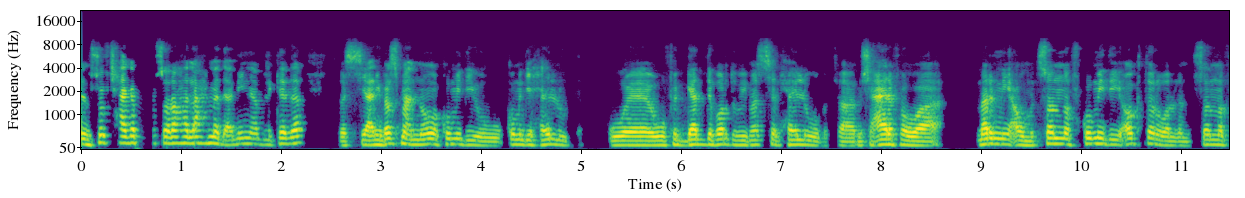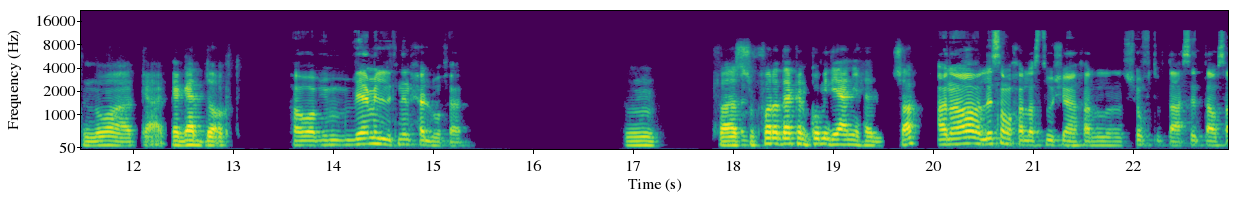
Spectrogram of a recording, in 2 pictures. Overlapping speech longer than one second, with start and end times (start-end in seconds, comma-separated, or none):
none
